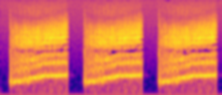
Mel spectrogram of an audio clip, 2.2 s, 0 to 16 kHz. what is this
fan alarm loop 2
Loop that sounds like an alarm made from broken fan noises. This is part of a pack that features noises made by a small malfunctioning house fan that's passed its primed.
abuse, alarm, broken, defective, domain, fan, malfunction, public, squeal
